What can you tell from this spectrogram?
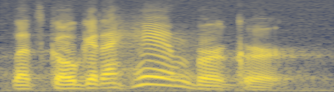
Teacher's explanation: in American English we have something which is called a pitch drop at the end of a sentence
